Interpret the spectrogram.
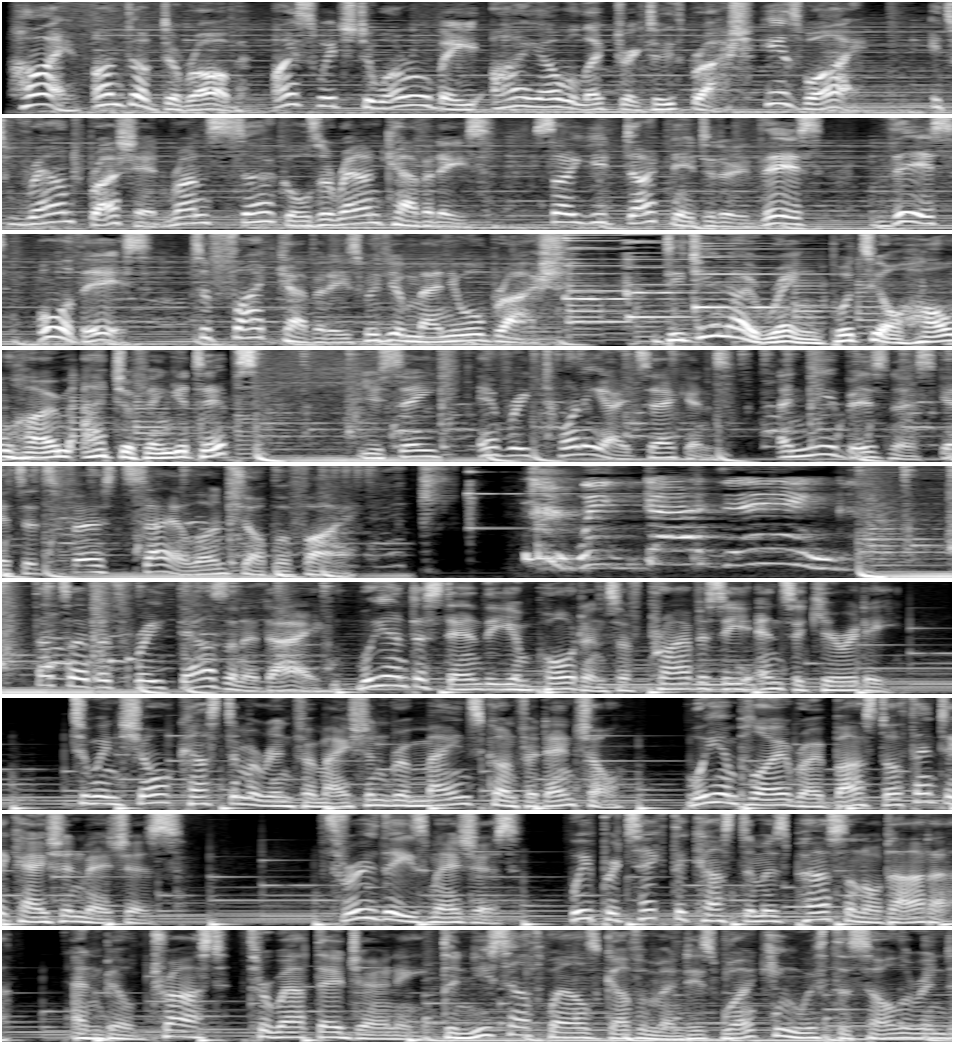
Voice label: Mixed Voice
